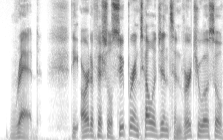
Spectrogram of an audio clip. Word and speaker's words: R3D: Prepare your sensory processors for R3D, yes, that is pronounced red.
